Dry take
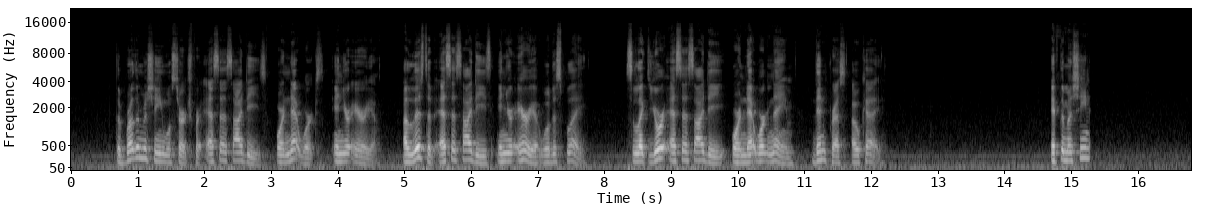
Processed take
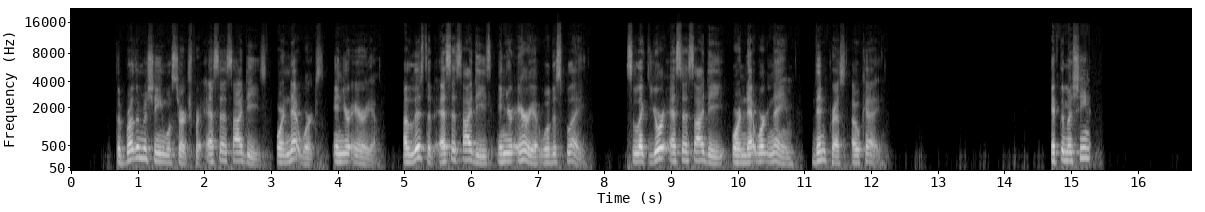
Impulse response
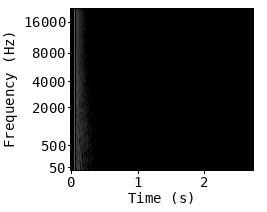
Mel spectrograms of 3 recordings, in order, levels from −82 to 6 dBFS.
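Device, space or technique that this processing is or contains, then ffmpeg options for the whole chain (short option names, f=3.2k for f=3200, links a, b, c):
video call: -filter_complex "[0:a]asettb=1/sr,asplit=3[a][b][c];[a]atrim=end=5.524[d];[b]atrim=start=5.52:end=6.49,asetpts=PTS-STARTPTS,afade=t=in:d=0.004:c=qsin,afade=t=out:st=0.966:d=0.004:c=qsin,bandreject=f=60:t=h:w=6,bandreject=f=120:t=h:w=6,bandreject=f=180:t=h:w=6,bandreject=f=240:t=h:w=6,bandreject=f=300:t=h:w=6,bandreject=f=360:t=h:w=6,bandreject=f=420:t=h:w=6,bandreject=f=480:t=h:w=6,bandreject=f=540:t=h:w=6[e];[c]atrim=start=6.486[f];[d][e]acrossfade=d=0.004:c1=hsin:c2=qsin[g];[g][f]acrossfade=d=0.004:c1=qsin:c2=hsin,highpass=f=160:p=1,dynaudnorm=f=100:g=3:m=8dB,agate=range=-46dB:threshold=-43dB:ratio=16:detection=peak" -ar 48000 -c:a libopus -b:a 20k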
